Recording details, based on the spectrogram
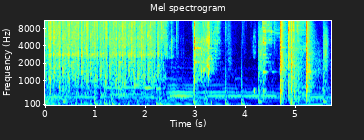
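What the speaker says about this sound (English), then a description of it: "I'm gonna start by dry shaking this" Whisky sour with egg white and simple syrup dry shaken in a cocktail shaker, giving clinking metallic rattles at first, then a few sharper separate knocks near the end.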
